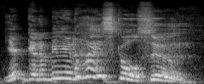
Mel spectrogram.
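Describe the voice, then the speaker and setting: A man's voice: extremely high pitch, very animated, normal speed, pitched above the performer's own voice. A man voicing a hearty, overeager dad, folksy and teasing with his teenage son in a tabletop game. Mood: proud, teasing. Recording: echoey room, background noise.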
